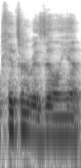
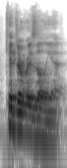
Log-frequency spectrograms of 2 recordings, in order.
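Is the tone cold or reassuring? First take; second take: reassuring; cold. First: It sounds warm and reassuring. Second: It sounds cold and dismissive. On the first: The children will be fine and cope well. "it wasn't like, oh, kids are resilient, they'll get through this, it's fine" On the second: The children's trouble does not really matter. "the tone in which Margaret said it... she didn't mean it in like a a cold kind of way"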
